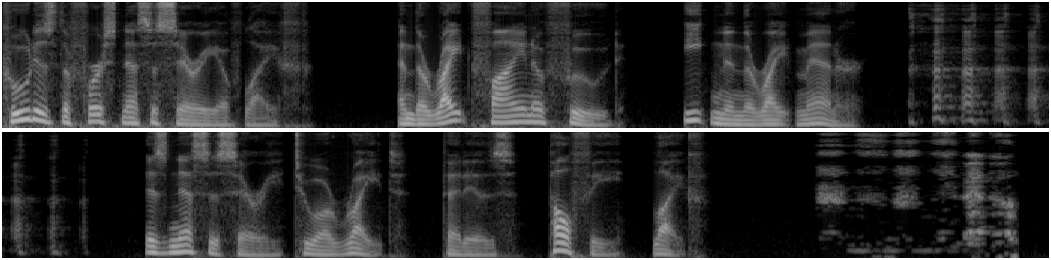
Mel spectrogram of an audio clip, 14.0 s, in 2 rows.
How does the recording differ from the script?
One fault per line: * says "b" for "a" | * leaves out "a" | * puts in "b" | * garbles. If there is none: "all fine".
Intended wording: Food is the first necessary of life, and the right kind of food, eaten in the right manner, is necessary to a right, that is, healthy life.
* says "fine" for "kind"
